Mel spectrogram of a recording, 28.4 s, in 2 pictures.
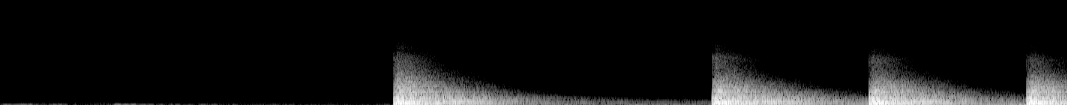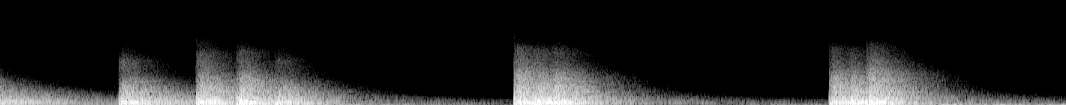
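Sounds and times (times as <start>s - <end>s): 
percussion: 5.2s - 7.4s, 9.5s - 20.0s, 21.0s - 23.5s, 25.3s - 28.2s.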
